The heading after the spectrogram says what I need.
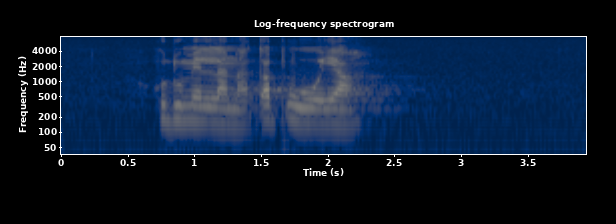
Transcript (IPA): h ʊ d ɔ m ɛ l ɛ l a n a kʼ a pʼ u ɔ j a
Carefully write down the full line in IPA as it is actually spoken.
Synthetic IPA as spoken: h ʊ d u m ɛ l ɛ l a n a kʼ a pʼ u ɔ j a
